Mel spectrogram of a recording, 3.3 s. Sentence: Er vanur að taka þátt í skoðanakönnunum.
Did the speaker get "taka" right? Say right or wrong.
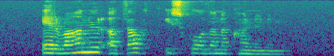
wrong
